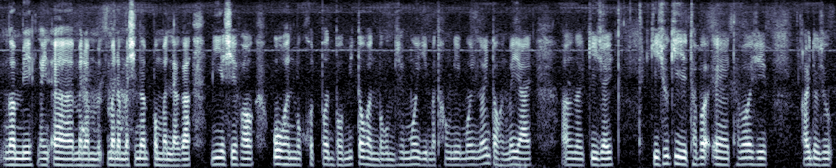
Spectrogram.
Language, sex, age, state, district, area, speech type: Manipuri, male, 18-30, Manipur, Chandel, rural, spontaneous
